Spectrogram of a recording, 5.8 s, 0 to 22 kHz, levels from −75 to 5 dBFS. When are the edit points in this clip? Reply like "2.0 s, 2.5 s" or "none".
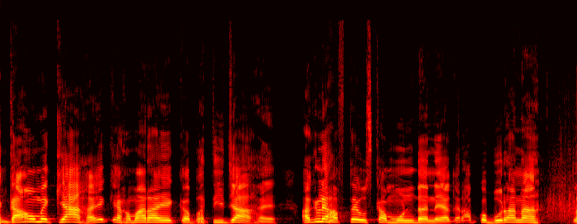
none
